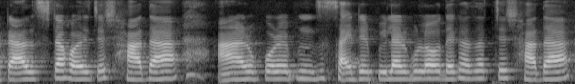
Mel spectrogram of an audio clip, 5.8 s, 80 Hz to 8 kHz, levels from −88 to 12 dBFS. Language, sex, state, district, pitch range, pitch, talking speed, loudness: Bengali, female, Tripura, West Tripura, 205-220 Hz, 215 Hz, 115 wpm, -16 LUFS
